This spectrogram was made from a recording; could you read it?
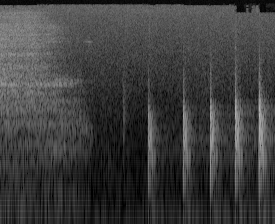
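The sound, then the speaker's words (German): A soft breathy rustle fades out, then a quick series of five firm knocks on a door lands in a steady, slightly quickening rhythm, clear. “Du solltest einfach klopfen”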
